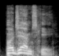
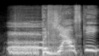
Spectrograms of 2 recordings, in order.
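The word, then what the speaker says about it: Podziemski: Pajemski. Poughkeepsie Kid. Yeah, he said it wrong. Poughkeepsie Kid. Brennan mispronounced his own last name. Pajowski.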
